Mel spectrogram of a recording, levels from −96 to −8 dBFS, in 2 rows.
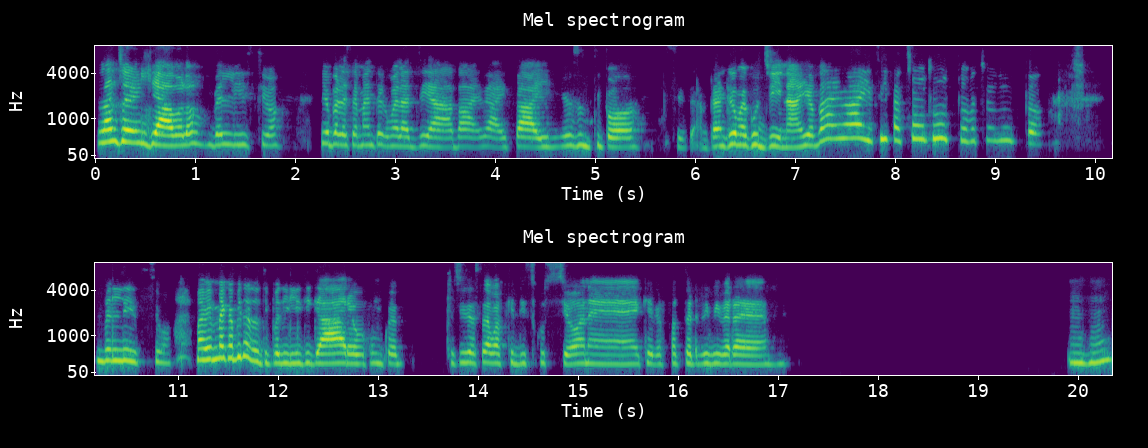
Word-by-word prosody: L'angelo 315 +1 +7
e - - +1
il 275 -3 -1
diavolo, 250 +1 +6
bellissimo. 245 -1 -7 0.3
Io 280 - -2
palesemente 245 -1 -3
come 230 -1 -5
la 215 -1 -1
zia 205 -2 -2
"vai, 210 0 -6
vai, 205 -2 -7
fai", 210 -1 0
io 230 +2 -6
son 235 -1 -3
tipo 205 -1 -2 0.3
sì, 195 - -15
sempre, 185 +3 -4
anche 220 +3 -2
come 245 -2 +4
cugina, 210 -4 +1
io: 235 +3 0
"Vai, 390 +8 0
vai, 400 -3 +3
sì, 380 +1 +2
facciamo 365 +2 -1
tutto, 375 -3 -1
facciamo 335 +1 -12
tutto!" 320 -6 -6 0.6
Bellissimo. 260 -4 -1 0.2
Ma 290 - +4
vi 295 - +7
è - - +2
mai 325 +2 +5
capitato 330 -4 +3
tipo 225 -1 -3
di 220 - -1
litigare 220 0 +4
o 210 -1 -2
comunque 215 -2 -7 0.4
che 220 - -13
ci 235 - -7
sia 235 0 0
stata 230 +1 0
qualche 225 0 -3
discussione 210 -2 -4
che 215 +1 -4
vi 200 - -8
ha - - -14
fatto 220 +1 -5
rivivere, 205 -1 -1
mh 200 +1 -16 2.8
Mh-mh. 230 +4 -2
230 Hz, 155 wpm, -24 LUFS, 210-270 Hz, 2.8 s, L'angelo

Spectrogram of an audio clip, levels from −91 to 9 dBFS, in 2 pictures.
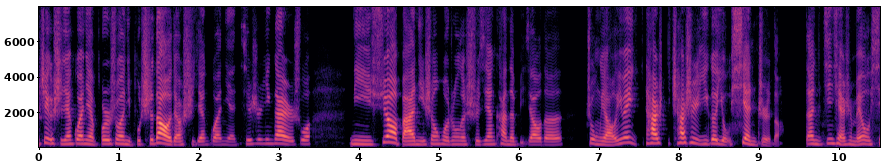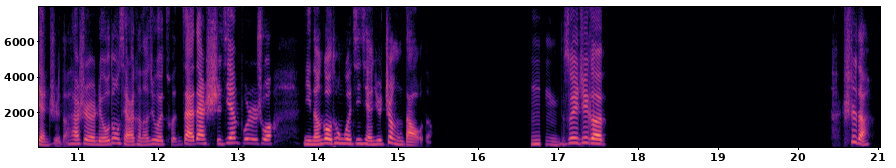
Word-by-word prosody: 这 255 +4 -1
个 - - -1
时 230 -2 -4
间 220 0 0
观 235 0 +2
念 210 -4 -2
不 220 - -4
是 225 - +2
说 230 0 -1
你 210 - -7
不 195 +3 -11
迟 230 - -3
到 275 -6 +11
叫 185 -2 -1
时 185 - -9
间 185 0 -5
观 190 -1 -6
念， 175 -2 -13
其 220 - -9
实 240 +1 -12
应 240 0 -13
该 235 -3 +4
是 195 - -6
说， 215 +2 -6 0.5
你 215 -2 -6
需 200 +11 -6
要 310 -3 +9
把 195 -4 +6
你 195 -1 -8
生 220 +2 -6
活 210 -2 -5
中 205 0 -10
的 200 - -6
时 195 0 -9
间 210 +1 -5
看 220 -1 -3
得 190 - -4
比 185 - -22
较 185 -1 -1
地 180 0 -5 0.3
重 240 -6 -7
要， 175 -3 0
因 250 - -5
为 290 -6 0
它 260 0 +7 0.2
它 280 +1 +4
是 285 -3 -3
一 220 -1 -9
个 240 0 +3
有 220 - -6
限 245 -10 +1
制 475 - -8
的。 - - -15 0.3
但 230 0 0
你 - - -10
金 255 +4 -8
钱 250 - 0
是 210 - -9
没 185 - -3
有 215 -1 -2
限 190 -5 -5
制 - - -14
的， 220 - -16
它 225 0 -3
是 230 -4 -1
流 195 0 -4
动 270 +5 -4
起 255 - -7
来 180 - +1
可 195 - -10
能 185 -1 -11
就 230 - -7
会 210 - -3
存 195 -3 -14
在， 210 - +5
但 245 0 +5
时 230 -1 -2
间 280 +5 0
不 255 -2 -6
是 245 -1 -5
说 230 -1 -1 0.4
你 210 -1 -7
能 205 +1 -1
够 260 -1 +6
通 265 0 -6
过 250 -1 -1
金 235 0 -9
钱 200 -4 -3
去 215 - -5
挣 230 -4 -2
到 200 - -1
的。 - - -24 1.2
嗯， 220 +1 -7 0.3
所 280 +7 -1
以 285 - +2
这 295 +2 -1
个 250 -3 +7 3.0
是 335 - -4
的。 - - +3
220 Hz, 280 characters per minute, -26 LUFS, 200-245 Hz, 3.0 s, 到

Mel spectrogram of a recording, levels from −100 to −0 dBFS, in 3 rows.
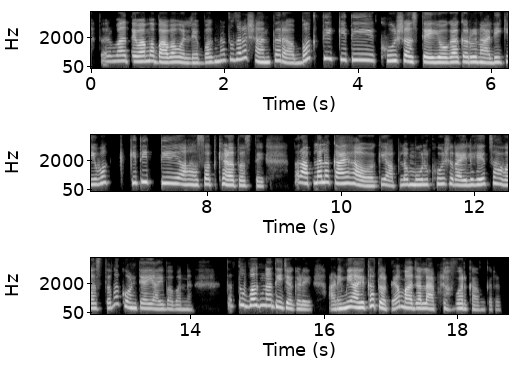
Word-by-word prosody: तर 255 - -8
मग 275 +1 +1
तेव्हा 255 0 +5
मग 270 -1 0
बाबा 230 0 +4
बोलले, 205 -3 -2
"बघ 215 +3 -4
ना 275 +4 -2
तू 325 - -5
जरा 345 +4 -1
शांत 230 - -1
रहा. 230 -9 -1
बघ 290 - -2 0.2
ती 390 -1 -1
किती 320 -2 -2
खुश 285 0 -1
असते 240 -2 +3
योगा 225 +1 +4
करून 230 -1 +1
आली 210 +1 0
की 255 +2 -2
मग 315 +6 -2 0.3
किती 325 +3 0 0.2
ती 310 -2 +1
हसत 245 0 -2
खेळत 235 -5 +3
असते. 205 -2 -6 0.5
तर - - -7
आपल्याला 330 +4 +3
काय 300 0 +6
हवं? 220 -8 +2
की 255 - -4
आपलं 230 +2 -4
मूल 245 0 +1
खुश 275 +1 -4
राहील, 230 -3 +1
हेच 265 +4 0
हवं 260 -6 -1
असतं 220 +1 -8
ना 415 - -6
कोणत्याही 230 -6 -1
आई-बाबांना? 185 -2 -7 0.6
तर 325 - -13
तू 370 - +1
बघ 345 +1 +5
ना 340 -1 +2
तिच्याकडे" 205 -9 -1 0.3
आणि 190 +4 -1
मी 255 +5 +5
ऐकत 250 +4 +2
होत्या 205 +2 -1
माझ्या 230 -4 +3
लॅपटॉपवर 210 0 -1
काम 170 -2 -10
करत. 170 -1 -19
240 Hz, 175 wpm, -23 LUFS, 215-280 Hz, 0.6 s, काय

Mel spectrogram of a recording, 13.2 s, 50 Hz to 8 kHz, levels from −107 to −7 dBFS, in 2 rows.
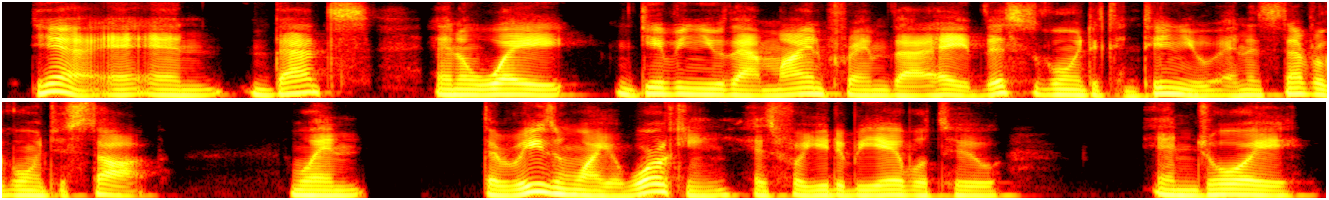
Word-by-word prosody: Yeah, 185 -1 +4
an 125 +1 -1 0.5
and 125 -4 -4
that's, 155 +6 -1 0.3
in 125 -1 +1
a 125 - +3
way, 125 -1 +3 0.3
giving 140 0 0
you 130 -1 +1
that 115 -2 +2
mind 130 +4 +2
frame 115 -5 -3
that, 105 -1 +1
"Hey, 120 -2 +5
this 145 +9 -1
is 145 - -7
going 125 -1 0
to 120 - -4
continue 110 +3 -2
and 110 +1 -5
it's 115 0 -7
never 140 -3 0
going 110 -1 -2
to 105 - -11
stop," 105 -1 -1 0.6
when 115 -1 0 0.6
the 120 - +1
reason 145 +2 +5
why 110 -2 +2
you're 100 -1 -3
working 115 - +1
is 105 -2 -4
for 105 +3 -5
you 110 +1 0
to 115 - -1
be 110 +1 +1
able 110 -3 +1
to 105 0 -5 0.8
enjoy 115 -3 +1
115 Hz, 175 wpm, -23 LUFS, 110-130 Hz, 0.8 s, Hey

